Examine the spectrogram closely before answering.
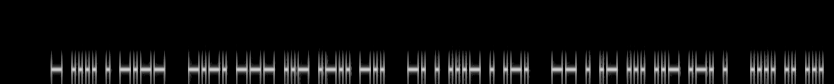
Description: Morse code, heard as a keyed tone, about 34 wpm, 700 Hz. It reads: THEY COULD NEVER MEASURE HIS
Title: Sentences from Top 1200 Words 35wpm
